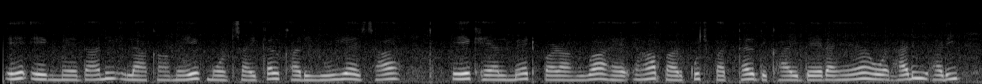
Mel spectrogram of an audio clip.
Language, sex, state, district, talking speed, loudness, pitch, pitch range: Hindi, male, Chhattisgarh, Sarguja, 160 wpm, -23 LUFS, 220 Hz, 205-245 Hz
